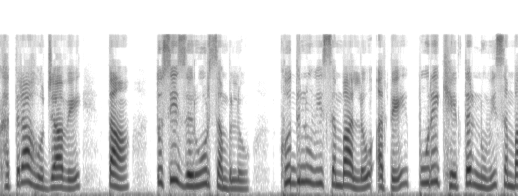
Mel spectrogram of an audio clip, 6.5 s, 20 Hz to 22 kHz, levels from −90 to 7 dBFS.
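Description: Speech throughout carries a rough, hissy halo and smeared, underwater quality, with nothing above 10.6 kHz, likely Nellymoser compression, consistent with roughly 44 kbps Flash microphone coding.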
